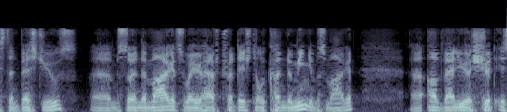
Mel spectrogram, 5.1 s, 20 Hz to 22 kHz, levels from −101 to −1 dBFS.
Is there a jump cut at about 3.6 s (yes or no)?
no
